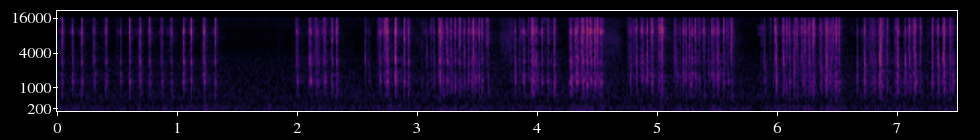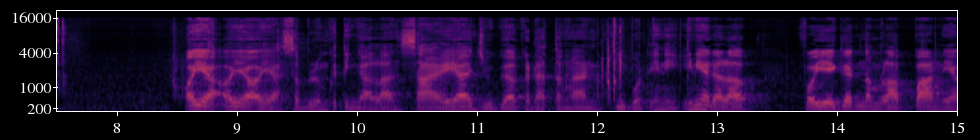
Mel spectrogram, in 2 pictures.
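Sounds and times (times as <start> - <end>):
mechanical keyboard typing: 0.0 - 1.4, 2.0 - 7.6.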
